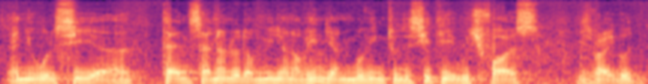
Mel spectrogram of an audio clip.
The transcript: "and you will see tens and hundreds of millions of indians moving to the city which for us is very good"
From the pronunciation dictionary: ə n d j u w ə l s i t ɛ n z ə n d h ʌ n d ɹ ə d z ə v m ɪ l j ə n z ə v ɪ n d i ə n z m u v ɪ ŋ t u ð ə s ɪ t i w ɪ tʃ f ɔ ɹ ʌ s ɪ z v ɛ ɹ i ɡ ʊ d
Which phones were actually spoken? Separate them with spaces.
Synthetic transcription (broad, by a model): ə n j u w ə l s i t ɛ n s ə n h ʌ n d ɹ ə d ə v m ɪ l j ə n ə v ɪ n d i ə n m u v ɪ ŋ t u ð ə s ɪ t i w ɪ tʃ f ɔ ɹ ʌ s ɪ z v ɛ ɹ i ɡ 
